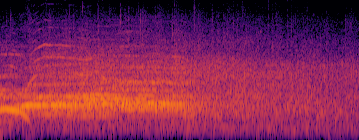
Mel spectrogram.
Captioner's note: audience applauding and cheering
